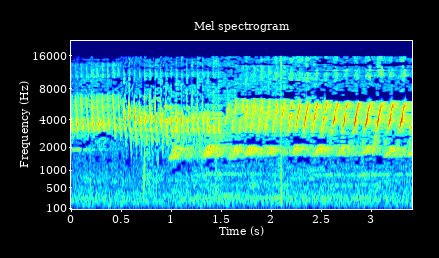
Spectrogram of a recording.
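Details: A domestic Belgian canary sings a fast, high trilled song. Rapid rolling notes shift into a brighter buzzy trill near the end.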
